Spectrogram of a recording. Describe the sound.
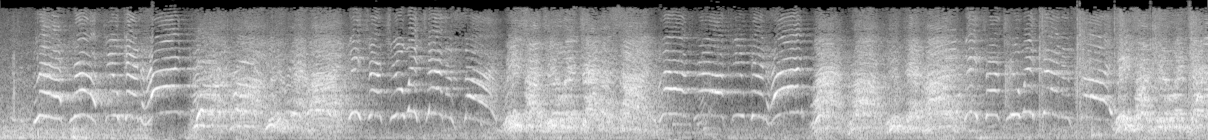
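A large crowd of protesters occupying the Black Rock building in New York City shouts and chants together in the morning in loud, rhythmic bursts, voices overlapping continuously with brief dips between chant phrases, filling the whole clip with raised, echoing group yelling.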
